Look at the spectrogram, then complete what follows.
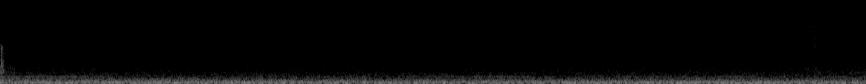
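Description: An insect chirping steadily in even high-pitched pulses, about five a second, over a steady low rumble.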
